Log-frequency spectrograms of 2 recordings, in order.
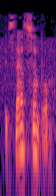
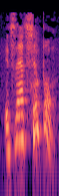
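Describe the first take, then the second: First: Quiet repeat. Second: High emphatic. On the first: Preacher quietly echoing his own point to the brethren, soft. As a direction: let "simple" fall away, almost to yourself. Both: Shown as a demonstration. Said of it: "repeated for emphasis".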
